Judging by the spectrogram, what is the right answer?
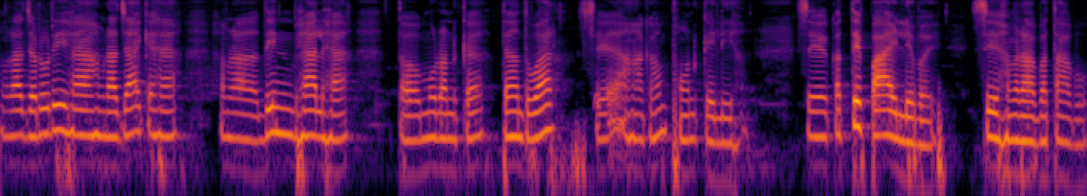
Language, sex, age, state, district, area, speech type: Maithili, female, 60+, Bihar, Samastipur, urban, spontaneous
